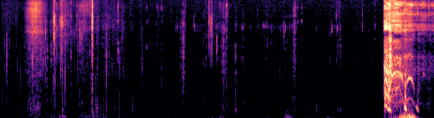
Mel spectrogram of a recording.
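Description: Crunchy nacho chips being chewed with scattered crisp crackles and bites, quiet at first, then a sudden loud burst of crunching and rustling near the end; no one speaks.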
